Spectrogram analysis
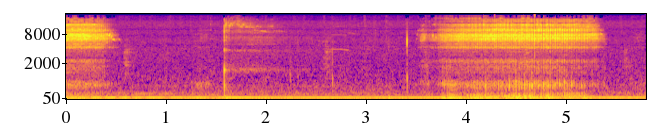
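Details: Adult woman snoring in her sleep, recorded by her husband: loud, rough snoring with a low fluttering rattle on the in-breath, over a steady low room hum.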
